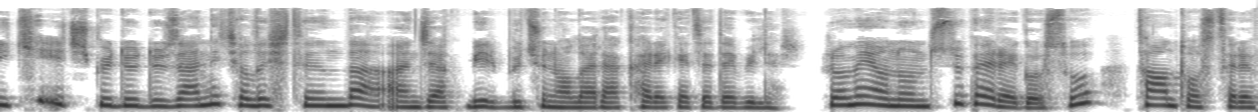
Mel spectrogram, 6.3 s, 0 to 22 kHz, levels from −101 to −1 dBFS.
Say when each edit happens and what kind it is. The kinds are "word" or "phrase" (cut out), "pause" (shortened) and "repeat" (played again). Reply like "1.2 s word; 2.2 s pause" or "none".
4.1 s pause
